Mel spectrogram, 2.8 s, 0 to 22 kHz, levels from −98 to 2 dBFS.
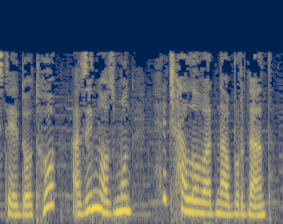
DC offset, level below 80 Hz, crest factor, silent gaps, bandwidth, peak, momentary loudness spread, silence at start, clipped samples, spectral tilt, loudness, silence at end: under 0.1%; -48 dBFS; 12 dB; none; 8.8 kHz; 0 dBFS; 5 LU; 0 s; under 0.1%; -5.5 dB/octave; -13 LUFS; 0.1 s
